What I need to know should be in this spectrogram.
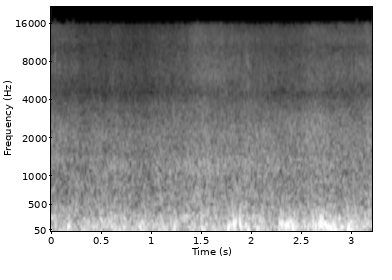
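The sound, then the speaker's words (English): Sea waves surge and wash into a crevice in the rocks, swelling right up it about 9 to 10 feet and emptying back out, a steady roar with heavier low swells building near the end, mixed with wind buffeting the microphone. No one speaks. “It swells right up at the crevice and then empties back out again.”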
